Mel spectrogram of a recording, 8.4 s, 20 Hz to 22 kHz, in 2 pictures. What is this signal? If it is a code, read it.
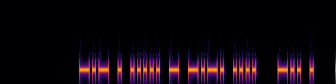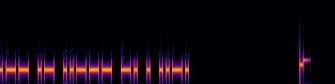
Morse code, heard as a keyed tone, about 30 wpm, 700 Hz. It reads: KE5TCH DE WA2NEF
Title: USA Callsign DE Callsign 30wpm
